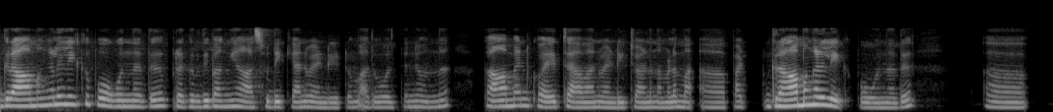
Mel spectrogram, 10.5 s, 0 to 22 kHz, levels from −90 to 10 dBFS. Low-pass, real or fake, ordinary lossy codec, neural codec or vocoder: none; real; none; none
